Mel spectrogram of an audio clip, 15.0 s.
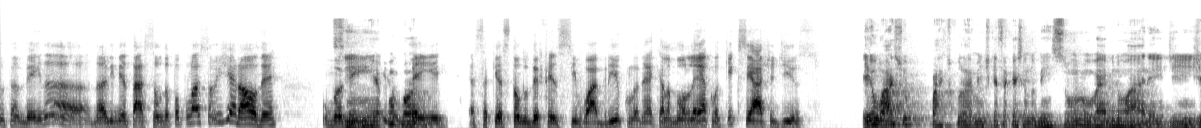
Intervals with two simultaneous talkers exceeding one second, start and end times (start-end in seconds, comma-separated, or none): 4.2-5.5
